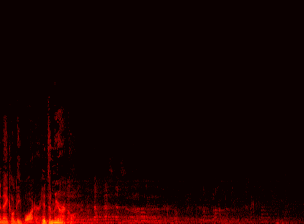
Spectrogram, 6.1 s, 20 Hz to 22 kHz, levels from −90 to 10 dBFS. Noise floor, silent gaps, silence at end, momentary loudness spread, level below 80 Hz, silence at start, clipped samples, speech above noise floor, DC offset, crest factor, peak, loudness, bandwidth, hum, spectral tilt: -72 dBFS; none; 2.55 s; 25 LU; -80 dBFS; 0 s; under 0.1%; 35 dB; under 0.1%; 22 dB; -20 dBFS; -38 LUFS; 11.5 kHz; none; -8 dB/octave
